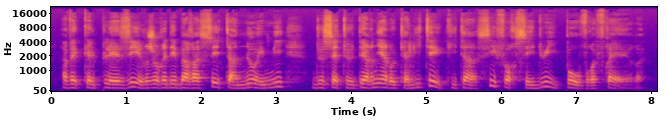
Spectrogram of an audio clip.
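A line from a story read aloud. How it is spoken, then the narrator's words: Murmured. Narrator (French): murmura Maximilien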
